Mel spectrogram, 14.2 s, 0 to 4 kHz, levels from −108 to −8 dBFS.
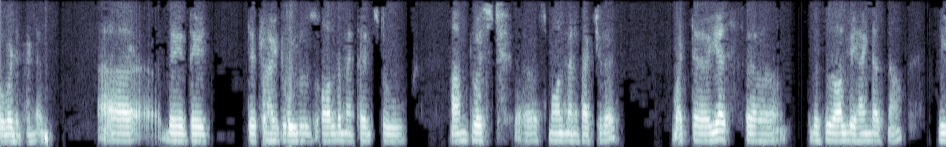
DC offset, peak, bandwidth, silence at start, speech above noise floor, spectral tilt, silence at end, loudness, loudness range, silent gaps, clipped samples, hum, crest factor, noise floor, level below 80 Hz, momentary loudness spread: under 0.1%; 0 dBFS; 4 kHz; 0 s; 54 dB; -12 dB/octave; 0 s; -19 LUFS; 4 LU; 6.11-6.15 s, 11.92-11.96 s; under 0.1%; none; 18 dB; -71 dBFS; -52 dBFS; 14 LU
